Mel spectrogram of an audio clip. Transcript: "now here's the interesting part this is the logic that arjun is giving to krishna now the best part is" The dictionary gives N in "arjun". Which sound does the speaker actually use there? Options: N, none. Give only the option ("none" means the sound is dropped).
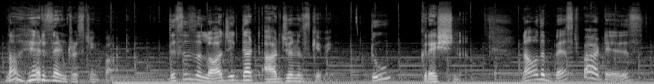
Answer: N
